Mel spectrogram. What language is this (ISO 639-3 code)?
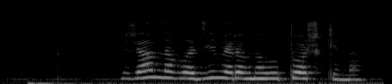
rus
